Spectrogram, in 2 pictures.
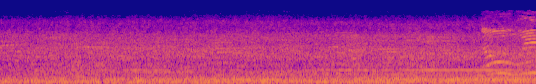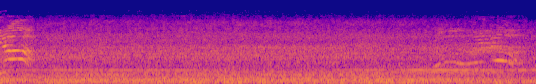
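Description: Steady rushing air noise with a constant hum, the sound of the electric blower that keeps an inflatable bounce house up. About five seconds in, a child's high voice calls out briefly over it.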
